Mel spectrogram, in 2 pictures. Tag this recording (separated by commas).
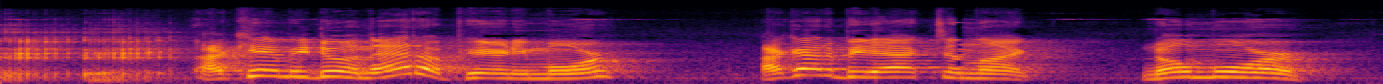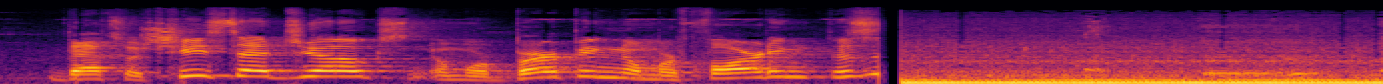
people burping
